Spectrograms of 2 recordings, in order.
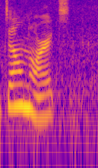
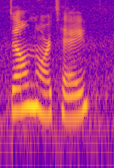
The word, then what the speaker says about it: Del Norte: pronunciation disclaimer, I realize that it looks like it should be pronounced Del Norte, but if you're from the valley or you live here, you know it's pronounced Del Norte, and just know that that's a local pronunciation.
